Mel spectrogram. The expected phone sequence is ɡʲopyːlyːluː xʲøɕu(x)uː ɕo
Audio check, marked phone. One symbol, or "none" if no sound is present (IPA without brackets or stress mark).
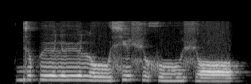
x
